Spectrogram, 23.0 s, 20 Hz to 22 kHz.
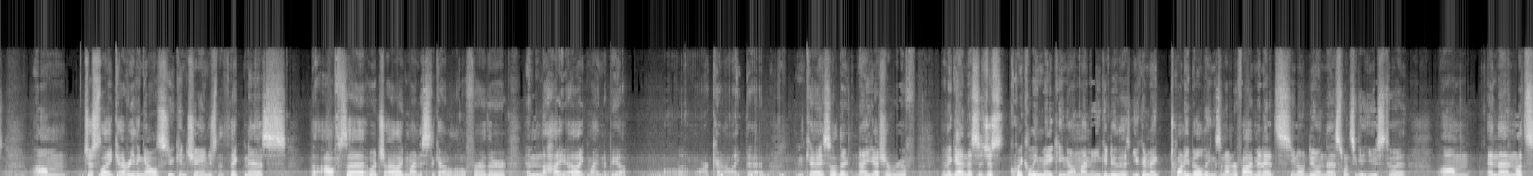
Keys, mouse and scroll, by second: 11.3 middle click, 12.3 scroll down 1, 12.7 middle click, 13.6 scroll up 1, 13.8 middle click, 15.9 Tab, 16.5 double click, 17.0 scroll down 1, 18.5-19.1 scroll up 1, 19.1 scroll down 1, 19.4 middle click, 19.8 scroll up 1, 20.0 Tab, 20.4 middle click, 20.7 scroll up 1, 21.9 middle click, 22.4 shift+middle click, 22.7 shift+middle click.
